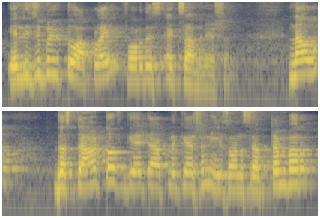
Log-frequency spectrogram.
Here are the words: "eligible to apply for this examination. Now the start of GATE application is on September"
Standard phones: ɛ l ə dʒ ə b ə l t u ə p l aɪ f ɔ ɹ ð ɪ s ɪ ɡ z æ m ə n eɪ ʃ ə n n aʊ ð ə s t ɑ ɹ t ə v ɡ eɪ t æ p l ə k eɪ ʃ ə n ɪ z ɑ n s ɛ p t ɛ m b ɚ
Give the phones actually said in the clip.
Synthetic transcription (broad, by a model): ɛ l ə dʒ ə b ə l t u ə p l aɪ f ɔ ɹ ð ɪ s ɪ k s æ m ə n eɪ ʃ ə n n aʊ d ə s t ɑ ɹ t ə f ɡ eɪ t æ p l ə k eɪ ʃ ə n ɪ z ɑ n s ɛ p t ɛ m b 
